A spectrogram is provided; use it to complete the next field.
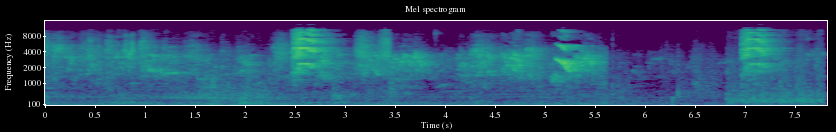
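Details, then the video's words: Several parrots chirping: a run of harsh, raspy squawks and scratchy chirps, some loud and sharp, others softer and overlapping, with a brief lull before a final loud screech. "Parrots Chirping Sound"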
